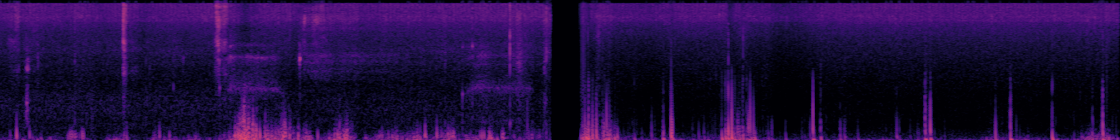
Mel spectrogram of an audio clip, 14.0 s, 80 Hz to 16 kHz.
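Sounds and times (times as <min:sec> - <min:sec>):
muffled low thumping: 0:07.3 - 0:14.0.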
